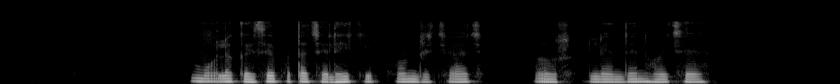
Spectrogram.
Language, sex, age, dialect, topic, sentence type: Chhattisgarhi, male, 18-24, Northern/Bhandar, banking, question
